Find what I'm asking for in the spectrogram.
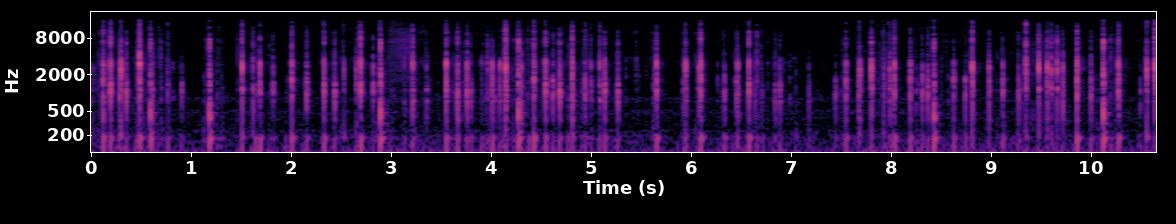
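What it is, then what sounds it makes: Mechanical keyboard with plastic keycaps. Fingertips of both hands type on a D84 mechanical keyboard with brown switches and cream and red plastic keycaps. A steady stream of short, dry keystrokes, each a bright clack over a low thud, falls into a quick, even typing rhythm with almost no ring between presses.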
